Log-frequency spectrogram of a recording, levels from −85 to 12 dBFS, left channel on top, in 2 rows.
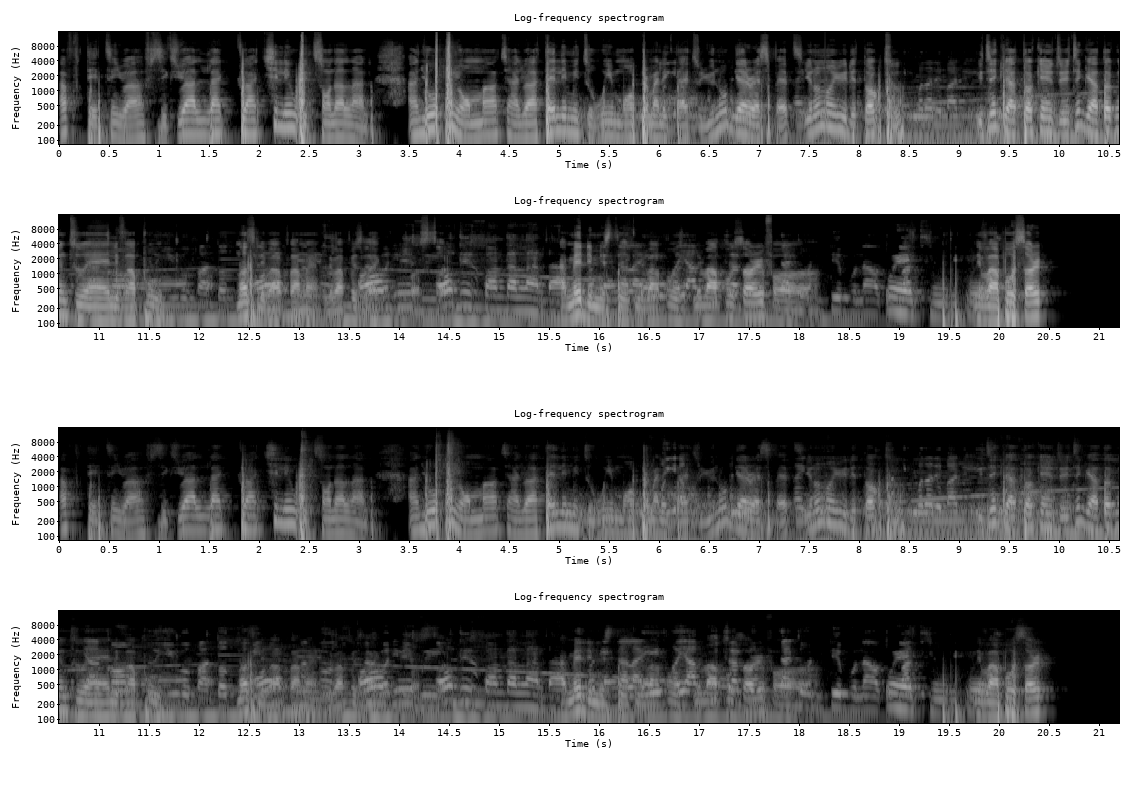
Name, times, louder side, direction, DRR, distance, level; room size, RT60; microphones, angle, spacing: voice 1, 0.0-8.5 9.3-11.7 12.4-13.8 14.1-14.5 15.6-18.2 19.7-20.4, left 6 dB, 75° left, 0.4 m, -31 dB
sound 1, 5.0-10.2, equal, 90° right, 3.6 m, -41 dB
voice 2, 6.0-6.4 7.3-7.5 8.6-9.3 10.8-12.6 13.0-13.4 13.6-14.8 15.9-19.1, right 2 dB, 20° right, 0.7 m, -43 dB
sound 2, 7.6-19.0, left 1 dB, 75° right, 2.7 m, -48 dB
sound 3, 8.0-14.9, left 1 dB, 55° right, 2.5 m, -45 dB
voice 3, 12.5-13.3 13.6-15.7 16.0-16.6 18.9-19.9, left 3 dB, 20° left, 0.5 m, -38 dB
12.0 x 5.5 x 6.5 m
head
